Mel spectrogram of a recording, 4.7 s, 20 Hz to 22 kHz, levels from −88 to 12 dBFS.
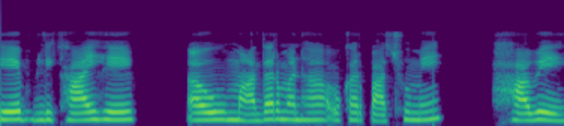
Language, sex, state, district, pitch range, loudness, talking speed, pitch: Chhattisgarhi, female, Chhattisgarh, Sarguja, 225-245 Hz, -14 LUFS, 140 wpm, 235 Hz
